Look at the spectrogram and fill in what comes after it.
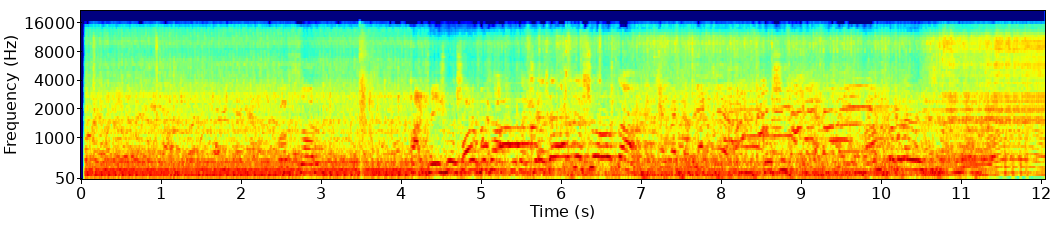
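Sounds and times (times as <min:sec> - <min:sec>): sharp crack: 0:03.4 - 0:03.8.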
